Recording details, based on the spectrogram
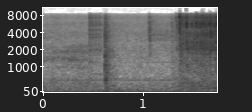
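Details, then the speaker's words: Lionel 602 Seaboard NW2 switcher running in reverse (won't run forward): quiet motor whir broken by uneven clicks and rattly bursts as play in the loose frame throws the gears out of mesh; a brown switch buzzes too. "that way run in reverse it's a little rough but it runs"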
